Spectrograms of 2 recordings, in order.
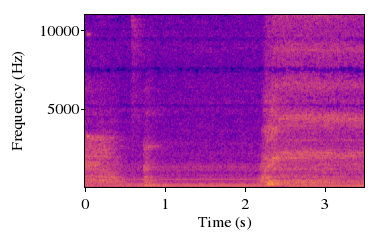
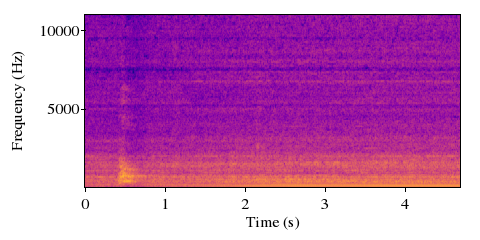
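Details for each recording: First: Haas VF1 spindle after a gearbox rebuild, run to 3000 rpm: steady whine with belt noise from narrower hand-cut replacement belts, then a clean high/low gear change with no clunks. Gear change is normal. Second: Haas VF1 CNC mill after a spindle gearbox rebuild, low gear around 500–1000 rpm: steady low hum with a faint rough gear growl, unlike a silent VF3; a burred gear in the spindle gearbox.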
